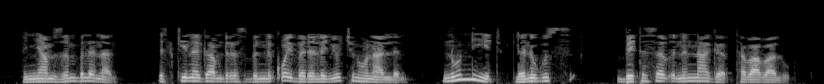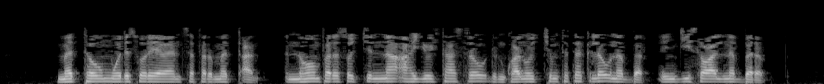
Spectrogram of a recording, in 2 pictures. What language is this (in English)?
Amharic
